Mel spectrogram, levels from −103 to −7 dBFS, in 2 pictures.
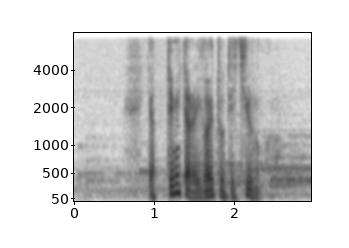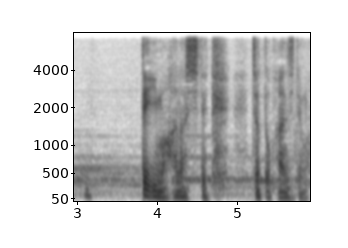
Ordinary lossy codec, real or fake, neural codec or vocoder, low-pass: none; fake; vocoder, 22.05 kHz, 80 mel bands, Vocos; 7.2 kHz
